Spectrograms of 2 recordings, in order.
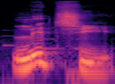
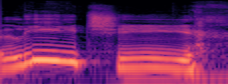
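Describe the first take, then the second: First: The vowel is kept short. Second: The vowel is drawn out long. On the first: The speaker calls it right. "Lychee is correct" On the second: The speaker calls it wrong. "Like very long vocal here, lychee. But that is not correct"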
